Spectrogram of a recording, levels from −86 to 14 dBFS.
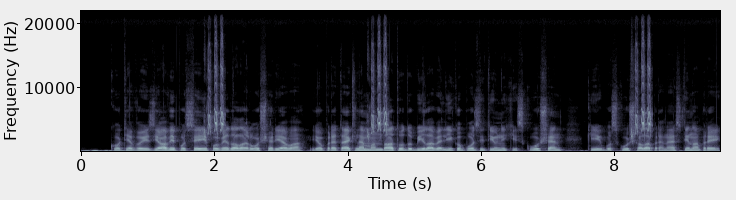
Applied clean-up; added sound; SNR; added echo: neural mask model Resemble Enhance denoiser.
